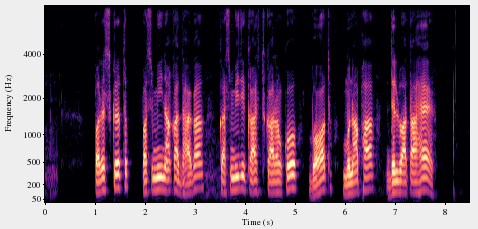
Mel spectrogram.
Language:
Hindi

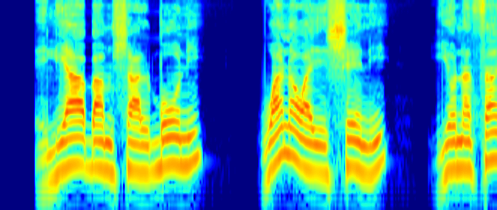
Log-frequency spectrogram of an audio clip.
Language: Swahili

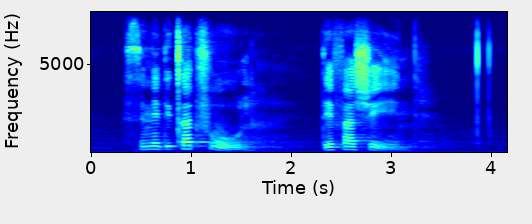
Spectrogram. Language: Swati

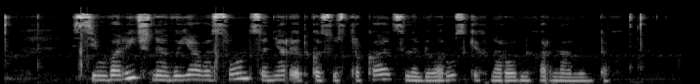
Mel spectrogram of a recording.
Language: Belarusian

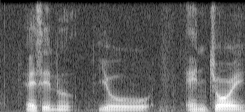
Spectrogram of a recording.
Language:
English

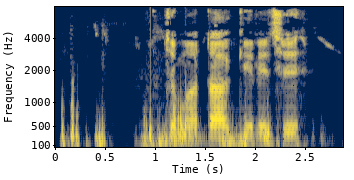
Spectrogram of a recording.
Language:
Goaria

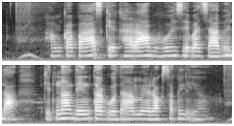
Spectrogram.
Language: Magahi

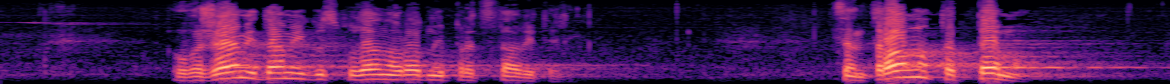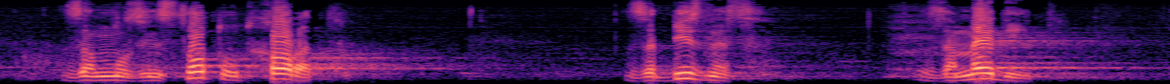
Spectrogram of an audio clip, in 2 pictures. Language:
Bulgarian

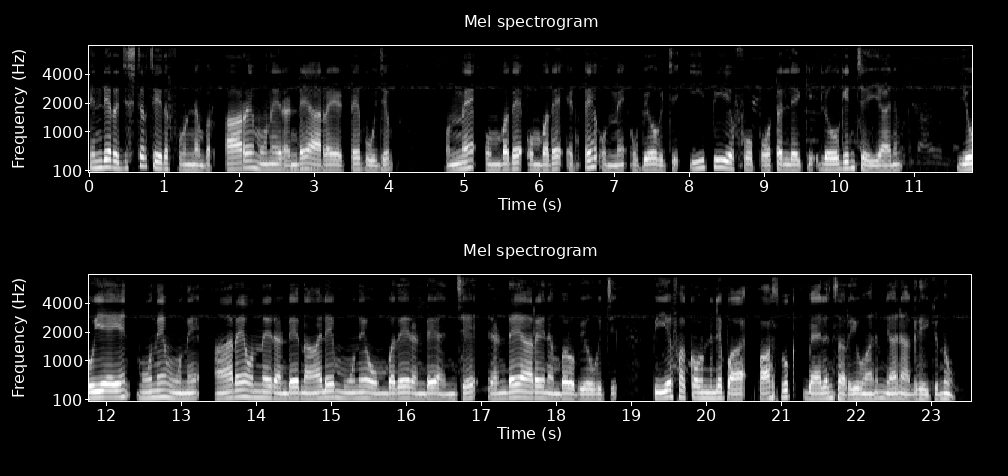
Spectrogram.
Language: Malayalam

